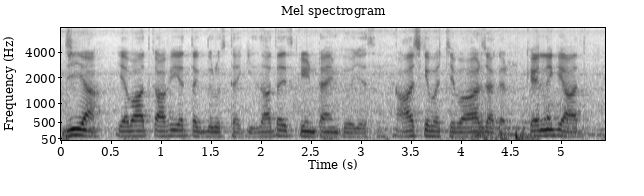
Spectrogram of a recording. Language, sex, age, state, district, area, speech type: Urdu, male, 18-30, Uttar Pradesh, Azamgarh, rural, spontaneous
